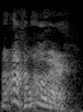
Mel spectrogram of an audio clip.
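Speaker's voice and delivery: cackling character voice. A voice greets a player who is in the bath: cackling voice. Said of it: "you hear a cackling voice".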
